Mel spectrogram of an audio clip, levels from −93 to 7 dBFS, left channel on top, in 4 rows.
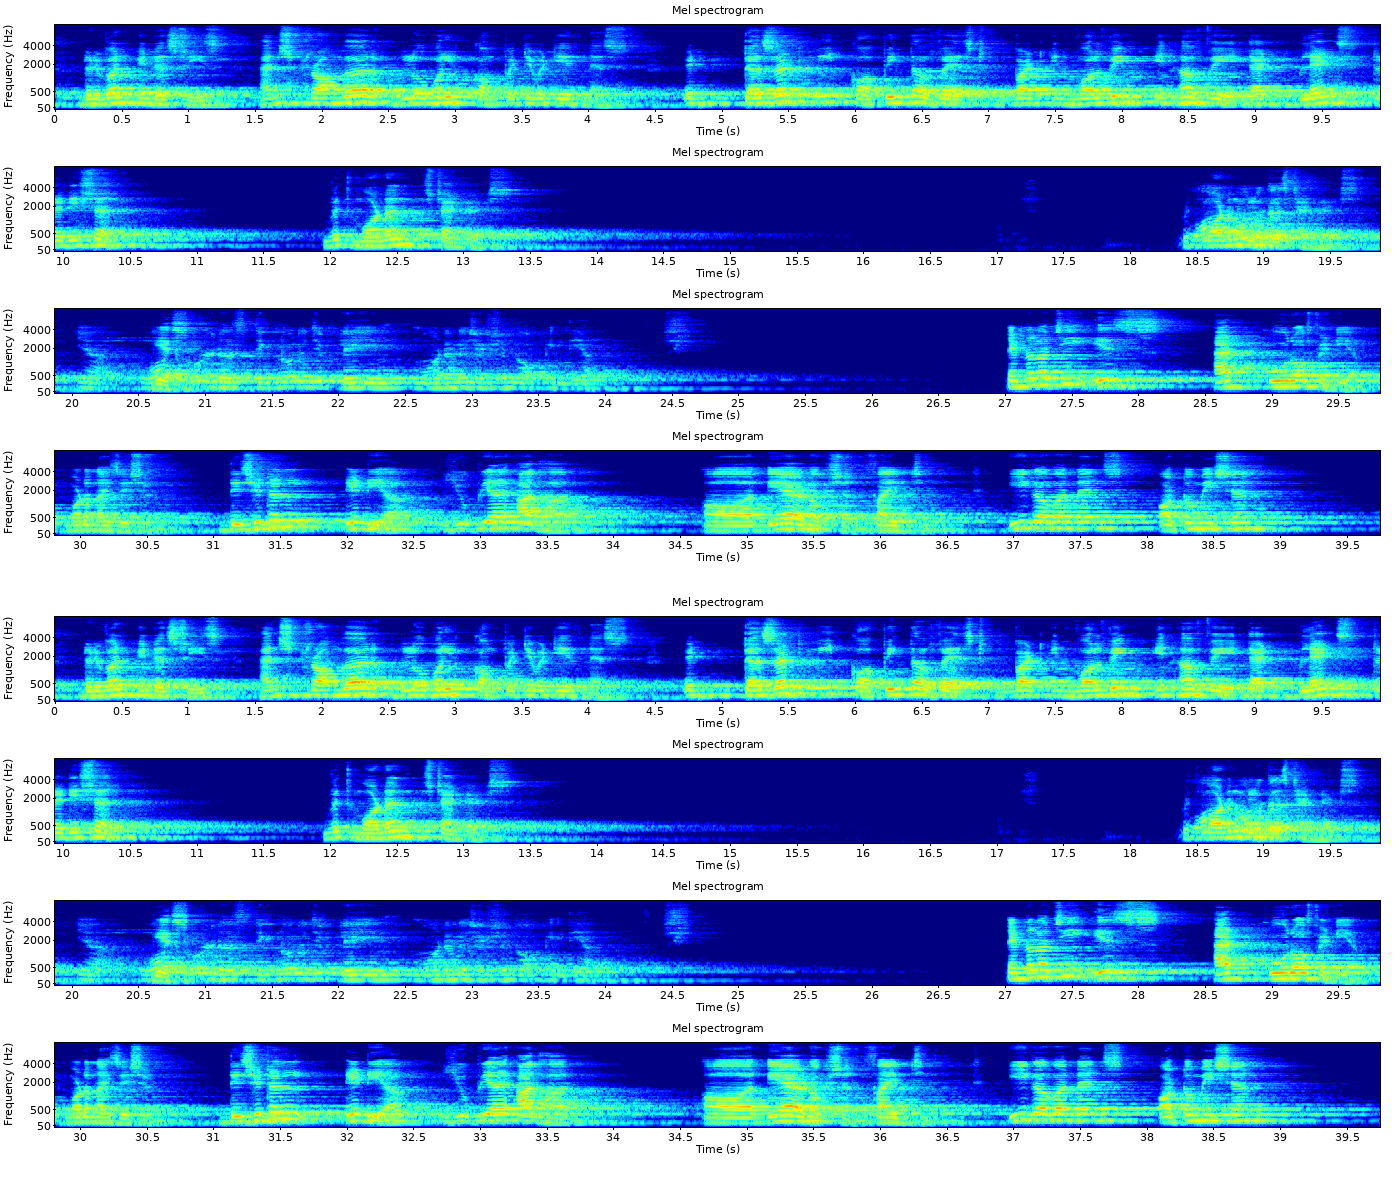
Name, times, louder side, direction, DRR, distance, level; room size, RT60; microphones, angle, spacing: voice 1, 0.2-1.2 1.5-4.3 4.7-4.9 5.2-10.5 12.0-13.4 18.5-19.5 20.6-20.9 24.5-24.6 27.0-28.2 28.6-30.6 31.1-31.7 32.0-33.7 34.7-36.4 37.0-37.8 38.1-38.9, right 1 dB, 15° right, 4 dB, 2.0 m, -30 dB
voice 2, 18.4-19.3 20.0-23.9, equal, 5° left, -2 dB, 3.3 m, -38 dB
28.5 x 23.0 x 5.0 m, 2.4 s
head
